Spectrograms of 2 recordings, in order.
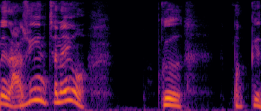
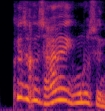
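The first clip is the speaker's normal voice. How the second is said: usual speaking voice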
